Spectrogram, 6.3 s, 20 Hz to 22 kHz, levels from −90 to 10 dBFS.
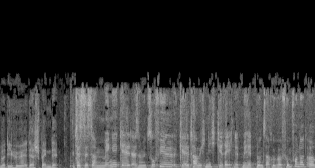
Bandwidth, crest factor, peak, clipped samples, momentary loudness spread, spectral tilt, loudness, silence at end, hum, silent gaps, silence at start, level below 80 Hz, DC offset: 13 kHz; 18 dB; -6 dBFS; under 0.1%; 9 LU; -2 dB/octave; -22 LUFS; 0 s; none; none; 0 s; -52 dBFS; under 0.1%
